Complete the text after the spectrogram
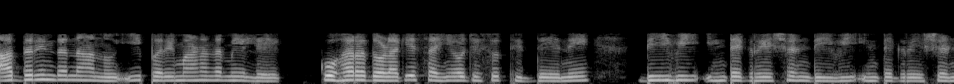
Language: Kannada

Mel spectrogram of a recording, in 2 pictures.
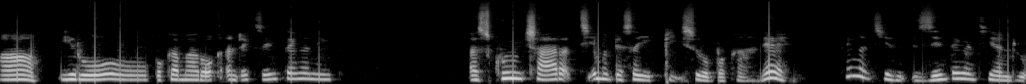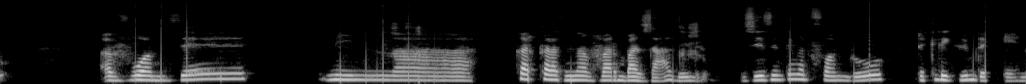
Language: Antankarana Malagasy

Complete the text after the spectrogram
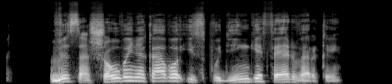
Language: Lithuanian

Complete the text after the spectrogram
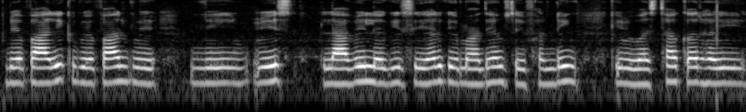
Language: Magahi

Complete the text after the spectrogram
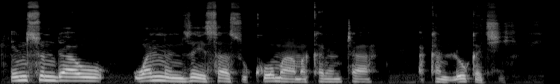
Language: Hausa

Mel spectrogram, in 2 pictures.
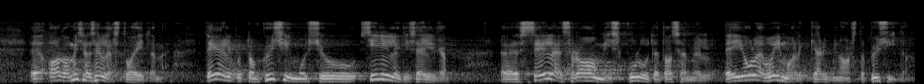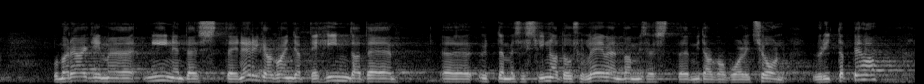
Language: Estonian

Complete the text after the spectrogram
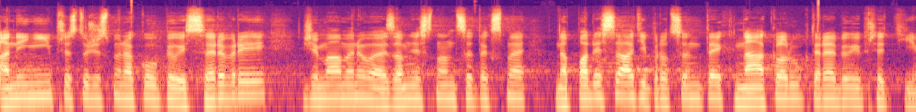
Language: Czech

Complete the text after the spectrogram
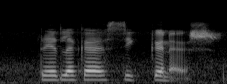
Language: Afrikaans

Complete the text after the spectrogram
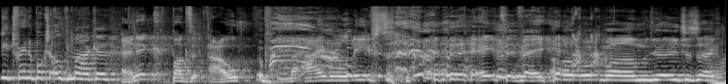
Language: Dutch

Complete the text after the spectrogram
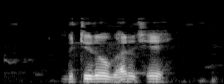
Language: Goaria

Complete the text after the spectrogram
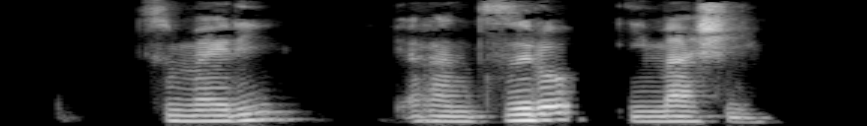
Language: South Ucayali Ashéninka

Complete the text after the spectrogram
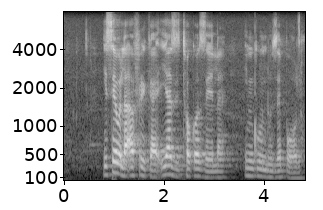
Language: South Ndebele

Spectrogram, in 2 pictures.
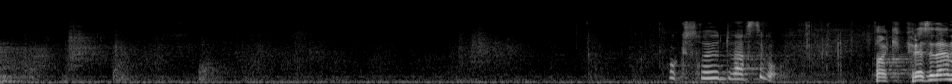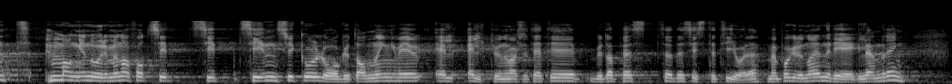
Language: Norwegian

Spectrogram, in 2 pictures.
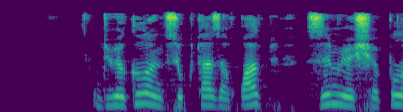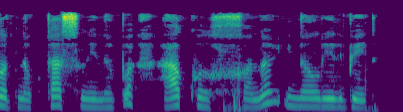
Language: Abkhazian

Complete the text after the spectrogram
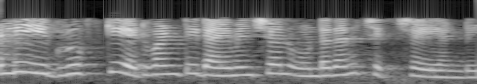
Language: Telugu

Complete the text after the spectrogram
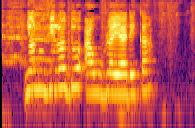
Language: Aja (Benin)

